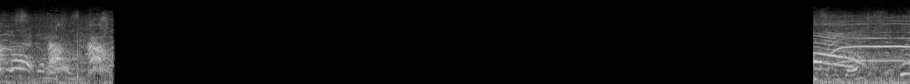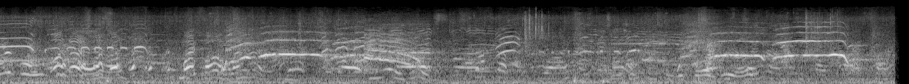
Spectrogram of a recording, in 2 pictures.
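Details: Working Border Collies, dogs that love to work, give rapid high-pitched yips and barks in excited bursts after a long silent gap. People talk and applause rises around them amid crowd noise.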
